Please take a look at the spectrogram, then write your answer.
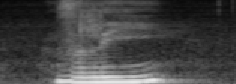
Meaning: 1. evil 2. bad
- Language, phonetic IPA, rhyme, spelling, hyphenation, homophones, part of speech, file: Czech, [ˈzliː], -liː, zlý, zlý, zlí, adjective, Cs-zlý.ogg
